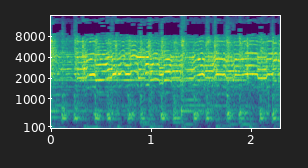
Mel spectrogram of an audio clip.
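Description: Amplified band playing fast folk dance music, with a reedy, wavering lead melody over a quick, even drum beat.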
